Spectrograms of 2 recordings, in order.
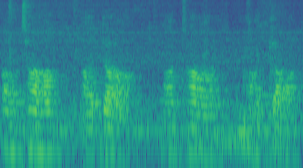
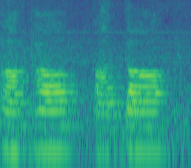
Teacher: on the alveolar ridge, not on the teeth here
